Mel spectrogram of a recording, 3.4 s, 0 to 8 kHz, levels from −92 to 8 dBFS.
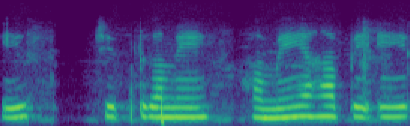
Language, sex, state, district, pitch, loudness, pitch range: Hindi, female, Maharashtra, Gondia, 230 Hz, -17 LUFS, 220-235 Hz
